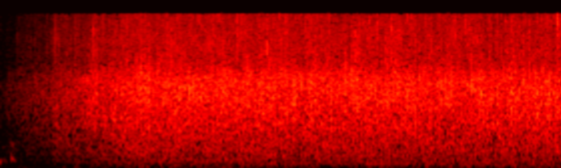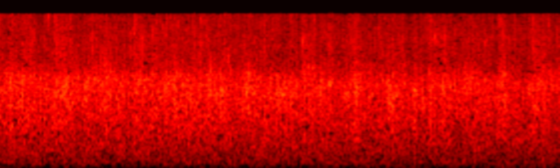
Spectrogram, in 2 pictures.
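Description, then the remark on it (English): Sustained applause from a sizable crowd, swelling in over the first second and then holding at a steady, loud level with dense clapping throughout, no voices standing out. “You guys deserve the applause.”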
